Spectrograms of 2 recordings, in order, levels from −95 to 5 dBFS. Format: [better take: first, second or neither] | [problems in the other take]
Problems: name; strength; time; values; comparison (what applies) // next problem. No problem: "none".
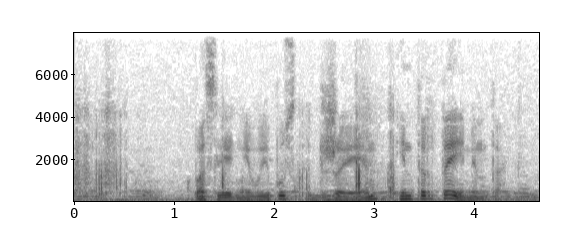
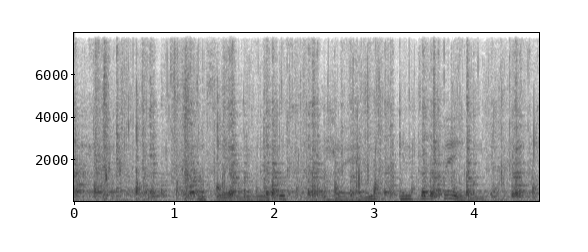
first | background sound (Run); 4 dB above the speech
